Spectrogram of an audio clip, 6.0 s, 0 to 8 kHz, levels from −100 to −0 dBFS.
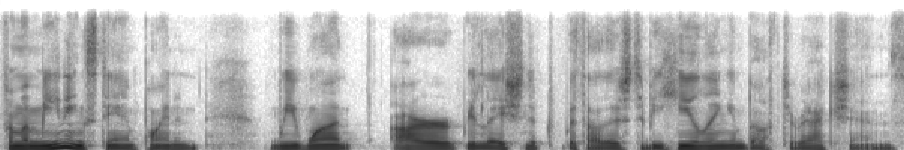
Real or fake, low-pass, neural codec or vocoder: real; 7.2 kHz; none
